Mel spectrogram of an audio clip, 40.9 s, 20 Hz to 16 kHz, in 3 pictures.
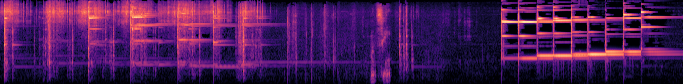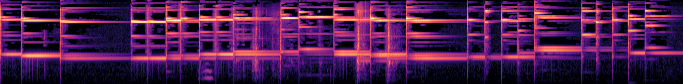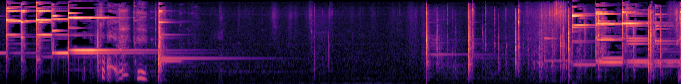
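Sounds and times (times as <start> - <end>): toy glockenspiel notes: 0.0 - 8.7, 10.0 - 33.0, 35.9 - 37.4, 38.0 - 40.9.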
